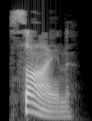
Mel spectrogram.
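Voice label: "sign", American English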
